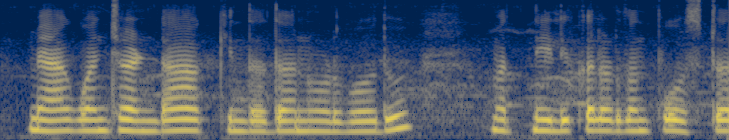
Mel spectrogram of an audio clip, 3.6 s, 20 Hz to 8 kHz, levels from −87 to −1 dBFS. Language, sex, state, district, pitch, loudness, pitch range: Kannada, female, Karnataka, Bidar, 230 Hz, -16 LUFS, 220-230 Hz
